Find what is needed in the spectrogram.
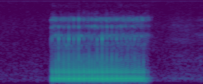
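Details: A single one-second fluttering, buzzy snore in a quiet room; ordinary snoring.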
